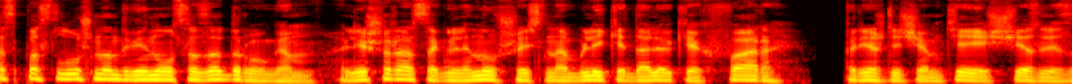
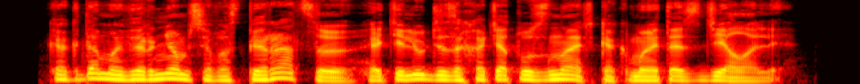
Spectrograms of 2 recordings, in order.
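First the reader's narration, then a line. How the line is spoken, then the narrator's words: Hissed. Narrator (Russian): прошипел Робби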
